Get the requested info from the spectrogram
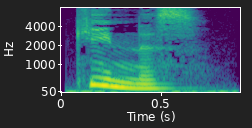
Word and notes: keenness: anglais

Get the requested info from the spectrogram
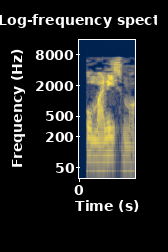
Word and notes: humanismo: espagnol

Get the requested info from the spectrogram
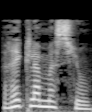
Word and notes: réclamation: francais

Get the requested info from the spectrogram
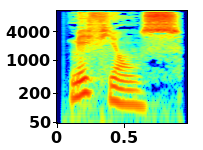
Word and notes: méfiance: francais

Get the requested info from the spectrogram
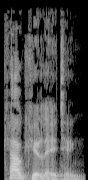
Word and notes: calculating: anglais

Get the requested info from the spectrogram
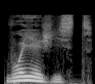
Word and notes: voyagiste: francais

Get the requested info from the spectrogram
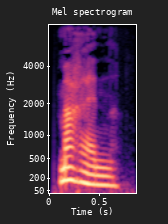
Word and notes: marraine: francais

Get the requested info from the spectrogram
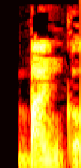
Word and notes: banco: espagnol

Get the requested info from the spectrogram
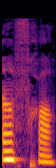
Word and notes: infra: francais

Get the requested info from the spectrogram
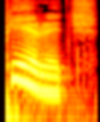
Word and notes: peerage: anglais

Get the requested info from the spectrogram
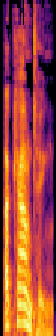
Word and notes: accounting: anglais

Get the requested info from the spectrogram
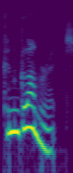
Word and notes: conglomerate: anglais

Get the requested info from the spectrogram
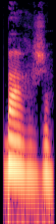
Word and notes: barge: francais

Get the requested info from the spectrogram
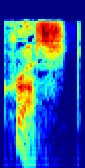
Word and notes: crust: anglais

